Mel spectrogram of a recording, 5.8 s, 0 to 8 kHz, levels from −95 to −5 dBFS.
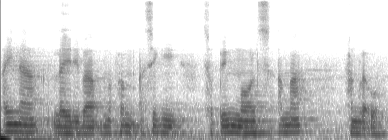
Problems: constant background noise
